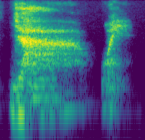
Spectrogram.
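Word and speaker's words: Yahweh: Yahweeh. Yahwe yonunciable, no se puede escribir. Sí. Yahvé o I w HW. Así se escribe en el en el hebreo.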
